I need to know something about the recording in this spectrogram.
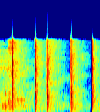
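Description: Chalk knocking against a blackboard while writing: five sharp, irregularly spaced taps.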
